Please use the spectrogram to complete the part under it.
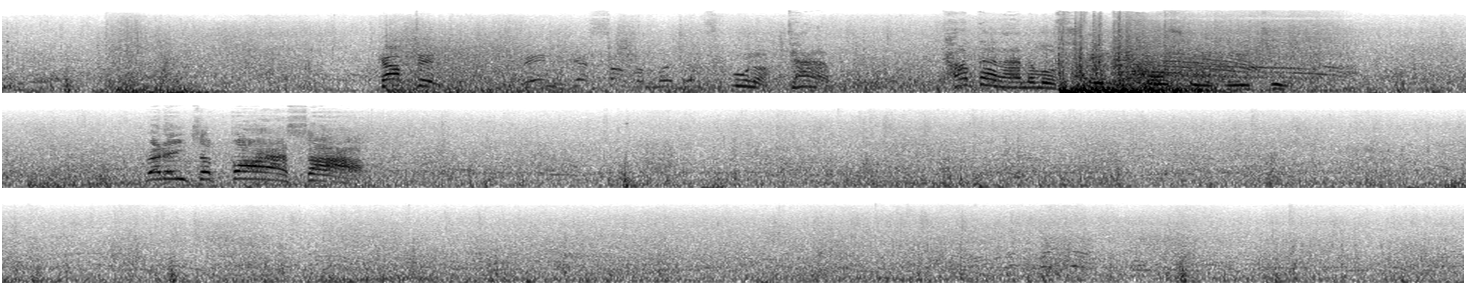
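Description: Rough sea waves crash and wash steadily.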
